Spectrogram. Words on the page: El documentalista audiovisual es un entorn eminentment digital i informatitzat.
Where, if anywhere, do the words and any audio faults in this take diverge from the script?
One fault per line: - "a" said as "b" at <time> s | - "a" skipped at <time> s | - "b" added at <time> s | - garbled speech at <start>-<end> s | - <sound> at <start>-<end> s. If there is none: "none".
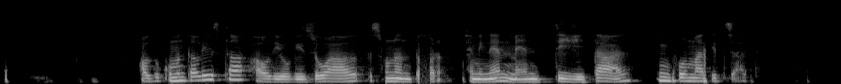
- dropout at 4.2-4.3 s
